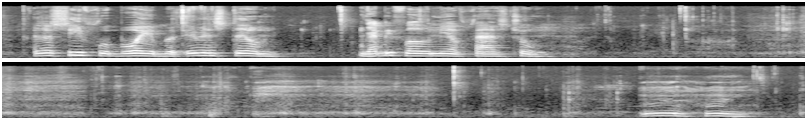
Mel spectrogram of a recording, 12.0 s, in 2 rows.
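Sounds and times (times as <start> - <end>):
wet chewing mouth sounds: 4.4 - 12.0.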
